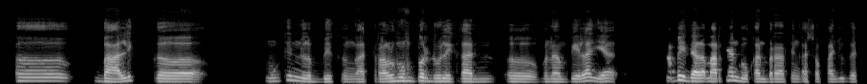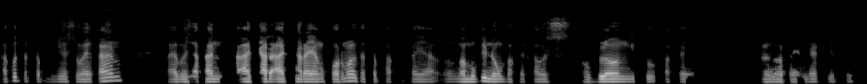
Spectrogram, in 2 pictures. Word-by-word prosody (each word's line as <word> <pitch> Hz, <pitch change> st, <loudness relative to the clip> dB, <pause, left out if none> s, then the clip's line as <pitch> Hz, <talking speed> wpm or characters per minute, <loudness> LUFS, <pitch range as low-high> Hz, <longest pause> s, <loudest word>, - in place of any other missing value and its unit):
Eee, 165 Hz, -1 st, 0 dB, 0.2 s
balik 145 Hz, +3 st, +3 dB, 0.2 s
ke 135 Hz, -2 st, +5 dB, 0.8 s
mungkin 155 Hz, +5 st, -4 dB
lebih 135 Hz, -1 st, 0 dB
ke 130 Hz, -, -18 dB
nggak 125 Hz, +3 st, -4 dB
terlalu 140 Hz, +4 st, +3 dB
memperdulikan, 140 Hz, -4 st, +1 dB, 0.2 s
eee, 130 Hz, -1 st, +1 dB
penampilan 130 Hz, +4 st, +1 dB
ya, 140 Hz, +1 st, +2 dB, 0.6 s
tapi 205 Hz, -, +3 dB
dalam 145 Hz, -3 st, +7 dB
artian 185 Hz, +7 st, +4 dB
bukan 135 Hz, -1 st, 0 dB
berarti 130 Hz, +1 st, -1 dB
nggak 125 Hz, -1 st, -6 dB
sopan 125 Hz, 0 st, -5 dB
juga 140 Hz, 0 st, -6 dB, 0.2 s
aku 175 Hz, -, -8 dB
tetep -, -, -17 dB
menyesuaikan, 125 Hz, +7 st, -5 dB, 0.4 s
kayak 115 Hz, 0 st, -6 dB
misalkan 125 Hz, +1 st, -2 dB
ke -, -, -10 dB
acara-acara 130 Hz, -1 st, +1 dB
yang 120 Hz, -, -3 dB
formal 130 Hz, +6 st, -1 dB
tetep 130 Hz, -, -14 dB
pakai 115 Hz, -, -20 dB
kayak 120 Hz, 0 st, -11 dB
nggak 125 Hz, -1 st, -6 dB
mungkin 130 Hz, +5 st, 0 dB
dong 125 Hz, -1 st, -2 dB
pakai 115 Hz, 0 st, -14 dB
kaos 120 Hz, 0 st, -10 dB
oblong 125 Hz, +3 st, +2 dB
gitu -, -, -14 dB
pakai, -, -, -16 dB, 0.7 s
celana 115 Hz, 0 st, -7 dB
pendek 115 Hz, +2 st, -12 dB
gitu. -, -, -22 dB
130 Hz, 150 wpm, -25 LUFS, 125-145 Hz, 0.8 s, dalam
